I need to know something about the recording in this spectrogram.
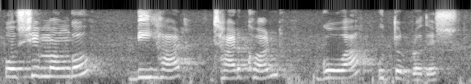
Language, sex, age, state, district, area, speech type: Bengali, female, 18-30, West Bengal, Kolkata, urban, spontaneous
